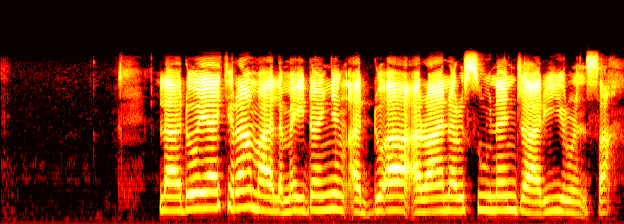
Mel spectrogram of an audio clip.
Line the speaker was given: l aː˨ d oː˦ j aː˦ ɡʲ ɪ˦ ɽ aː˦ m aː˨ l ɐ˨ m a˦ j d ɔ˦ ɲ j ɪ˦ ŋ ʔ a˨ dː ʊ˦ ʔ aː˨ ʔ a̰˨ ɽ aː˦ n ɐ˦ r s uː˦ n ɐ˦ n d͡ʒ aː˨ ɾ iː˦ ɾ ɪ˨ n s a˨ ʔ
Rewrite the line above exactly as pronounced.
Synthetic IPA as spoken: l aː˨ d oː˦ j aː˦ kʲ ɪ˦ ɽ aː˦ m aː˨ l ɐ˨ m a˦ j d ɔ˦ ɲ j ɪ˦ ŋ ʔ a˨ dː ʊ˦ ʔ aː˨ ʔ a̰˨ ɽ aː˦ n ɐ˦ r s uː˦ n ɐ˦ n d͡ʒ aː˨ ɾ iː˦ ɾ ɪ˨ n s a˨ ʔ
